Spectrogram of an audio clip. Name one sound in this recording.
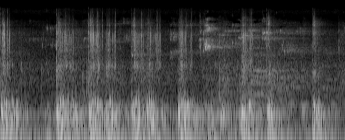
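A basketball bounces on a wooden floor, echoing through a large hall.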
